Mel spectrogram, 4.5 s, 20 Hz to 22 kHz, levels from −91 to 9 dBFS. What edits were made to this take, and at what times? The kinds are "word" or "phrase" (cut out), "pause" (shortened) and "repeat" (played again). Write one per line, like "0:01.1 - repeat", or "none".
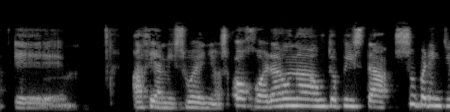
0:01.2 - pause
